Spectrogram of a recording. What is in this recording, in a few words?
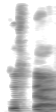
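"kusta", Malay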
